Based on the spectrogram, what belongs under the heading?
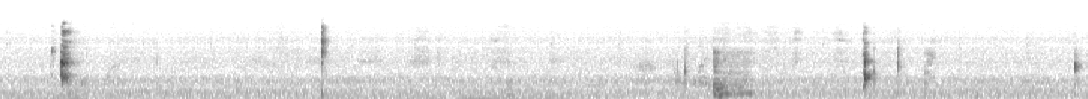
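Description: Short, sharp, spaced hiccup sounds from a baby, about five over eleven seconds, with faint vocal noises in a quiet room; infant hiccups.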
